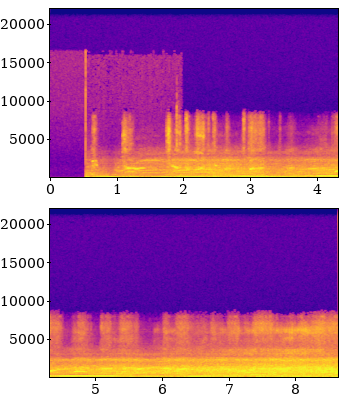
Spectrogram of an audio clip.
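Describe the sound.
A racing car engine from a sim racing video game starts abruptly after a brief silence and holds a loud, steady, buzzing drone with only slight pitch wavering, with no pauses.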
